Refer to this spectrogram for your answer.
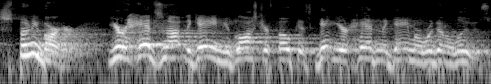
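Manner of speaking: fierce, shrill, very loud rebuke. Addressing two listeners, acting out what others tell him, mock fierce, ferocious voice. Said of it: "in a fierce and ferocious voice".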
